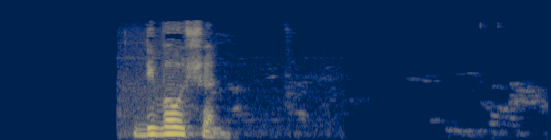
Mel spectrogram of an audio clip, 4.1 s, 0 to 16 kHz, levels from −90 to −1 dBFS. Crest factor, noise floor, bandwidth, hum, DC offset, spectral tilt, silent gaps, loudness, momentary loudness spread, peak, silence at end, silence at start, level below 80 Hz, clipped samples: 22 dB; -83 dBFS; 9.6 kHz; none; under 0.1%; -5.5 dB/octave; none; -24 LUFS; 18 LU; -8 dBFS; 2.4 s; 1 s; -70 dBFS; under 0.1%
